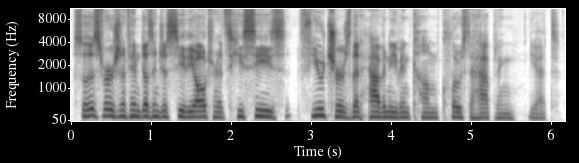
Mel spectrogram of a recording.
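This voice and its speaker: A woman gives reaction commentary in a smooth, clear voice. She muses analytically and puts questions to herself, recorded close and dry. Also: low voice, fairly even intonation, moderate pace, a little mellow, dry recording. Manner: musing, questioning, sighing between remarks. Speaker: reaction video host.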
